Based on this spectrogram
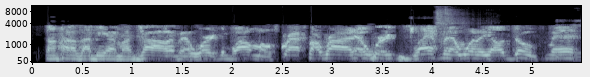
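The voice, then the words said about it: Atlanta Southern American accent. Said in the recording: “that was an Atlanta ... accent?”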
